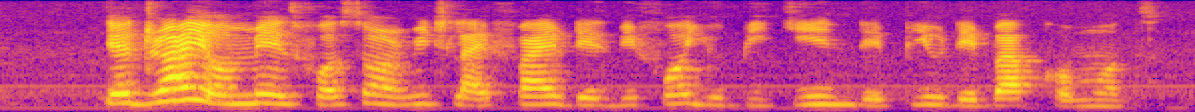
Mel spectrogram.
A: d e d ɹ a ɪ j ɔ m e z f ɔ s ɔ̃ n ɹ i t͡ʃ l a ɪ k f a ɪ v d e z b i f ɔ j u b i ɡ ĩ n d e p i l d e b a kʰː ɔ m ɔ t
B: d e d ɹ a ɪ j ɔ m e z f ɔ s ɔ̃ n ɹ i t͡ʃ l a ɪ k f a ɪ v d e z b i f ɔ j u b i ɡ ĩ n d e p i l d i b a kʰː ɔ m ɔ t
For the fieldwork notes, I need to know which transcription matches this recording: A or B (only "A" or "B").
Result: A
